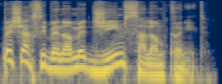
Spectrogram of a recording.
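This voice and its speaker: A man narrating a language lesson, giving clear step-by-step instructions. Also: mid-range voice, very animated, dry recording, studio quality. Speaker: language teacher.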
